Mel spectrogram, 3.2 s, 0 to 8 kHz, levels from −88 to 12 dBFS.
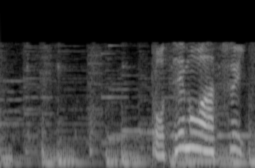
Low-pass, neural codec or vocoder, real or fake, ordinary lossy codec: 7.2 kHz; none; real; AAC, 16 kbps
